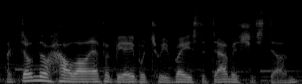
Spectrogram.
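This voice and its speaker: An earnest, grateful young cartoon pony, voiced by a man, with a very expressive delivery. The voice is sincere and a touch remorseful, over faint background music. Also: medium pitch, fast talker, close to an everyday voice. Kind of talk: animated fan drama dialogue.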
